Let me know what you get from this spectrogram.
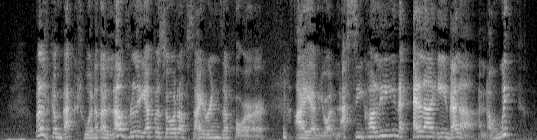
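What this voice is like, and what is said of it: Deliberately bad put-on Irish accent. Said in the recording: “really terrible Irish accent.”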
